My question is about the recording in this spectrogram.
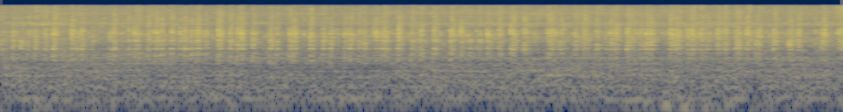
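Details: Gas boiler hot-water heating loop with cast-iron baseboard: constant loud hiss with fine rattling and gurgling through pipes; trapped air being purged from the loop.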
